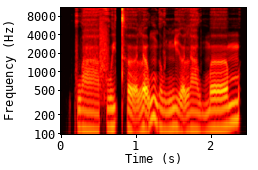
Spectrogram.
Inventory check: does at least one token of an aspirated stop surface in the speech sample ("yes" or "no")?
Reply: yes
